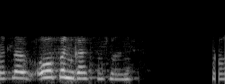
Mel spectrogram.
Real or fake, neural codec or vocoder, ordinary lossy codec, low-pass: fake; vocoder, 44.1 kHz, 128 mel bands every 512 samples, BigVGAN v2; AAC, 24 kbps; 3.6 kHz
